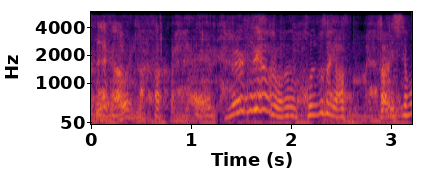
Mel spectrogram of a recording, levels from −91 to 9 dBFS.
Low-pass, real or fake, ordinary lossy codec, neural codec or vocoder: 5.4 kHz; fake; none; codec, 16 kHz, 4.8 kbps, FACodec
